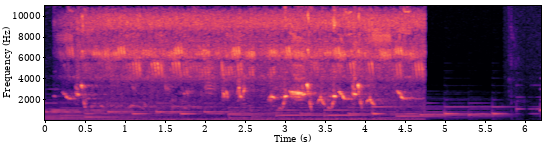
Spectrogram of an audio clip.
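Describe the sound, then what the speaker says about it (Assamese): A drongo calls steadily in the open, a busy run of sharp chirps, squawky notes and whistles that carries on for several seconds and then abruptly stops, leaving only faint background. "দ্ৰংগো"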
